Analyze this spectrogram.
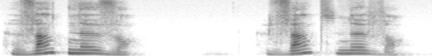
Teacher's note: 29 est prononcé avec une liaison en V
